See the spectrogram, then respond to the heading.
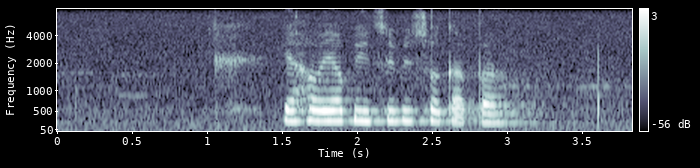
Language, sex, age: Southern Sotho, female, 19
